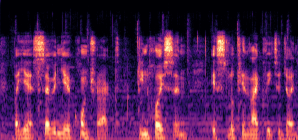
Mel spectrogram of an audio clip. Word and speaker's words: Huijsen: Our first bit of news here is Dean Hoyson, I believe his name is pronounced, is looking likely to join Chelsea.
